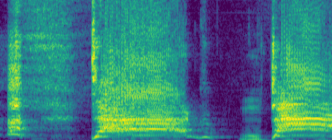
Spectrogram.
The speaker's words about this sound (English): Dog!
